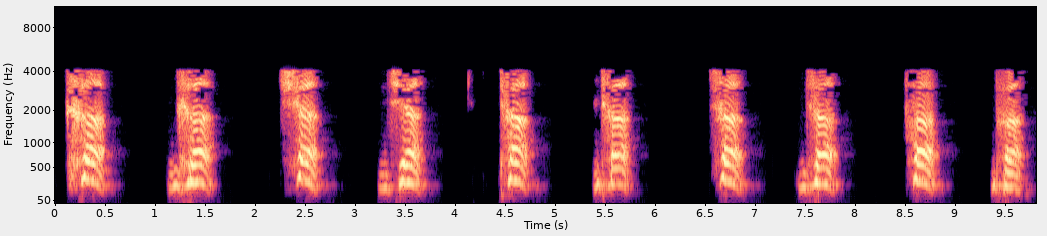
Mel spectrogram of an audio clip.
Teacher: I'm using more effort compared to the alpaprana, and I'm also using more of my breath · Term: mahapranas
